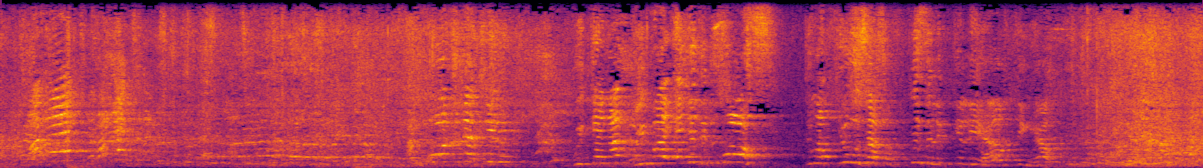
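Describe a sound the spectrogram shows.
A young woman talks with animation through a microphone in an echoing hall.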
